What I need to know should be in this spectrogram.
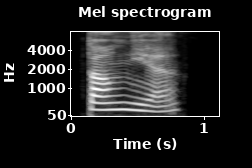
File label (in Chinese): "当年", Chinese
